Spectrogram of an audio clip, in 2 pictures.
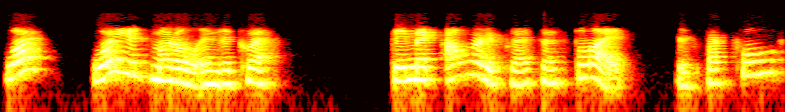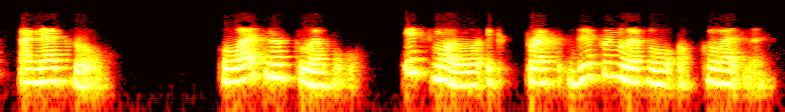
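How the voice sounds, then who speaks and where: A young woman, reading a class presentation aloud in a careful, deliberate way and correcting herself as she goes. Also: a little high. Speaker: student presenter. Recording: tinny phone-like recording.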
